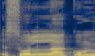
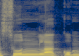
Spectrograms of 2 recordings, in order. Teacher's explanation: bunyi tanwin ini dimasukkan ke huruf lam melebur melebur ke huruf lam jadi kita baca ini sullakum jangan Sun lakum tapi sulakum langsung · Jangan didengungkan, dibaca pendek saja. Karena ini dia tidak berdengung. · Apanya yang dimasukkan? Bunyi tanwin ini dimasukkan ke huruf lam, melebur ke huruf lam. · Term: Idam bila ganah, idgham bila gunnah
